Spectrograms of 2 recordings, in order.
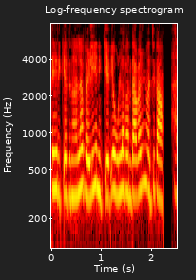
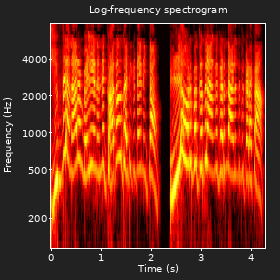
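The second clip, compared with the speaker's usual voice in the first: loud worried complaint; 5 semitones higher, 6 dB louder than usual. Acted. Worried relative outside door.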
